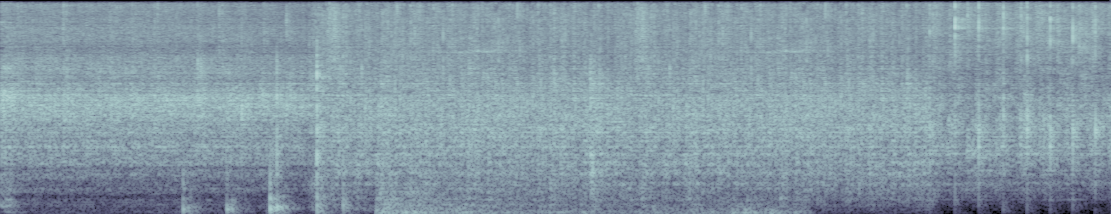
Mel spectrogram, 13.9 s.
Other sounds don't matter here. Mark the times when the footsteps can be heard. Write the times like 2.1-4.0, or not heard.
2.2-10.1.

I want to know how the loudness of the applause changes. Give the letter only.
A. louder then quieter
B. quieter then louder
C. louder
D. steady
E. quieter
D.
